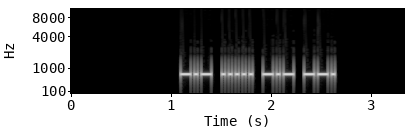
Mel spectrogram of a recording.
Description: Morse code, heard as a keyed tone, about 36 wpm, 700 Hz. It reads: K5KG
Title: Call Signs - 35wpm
